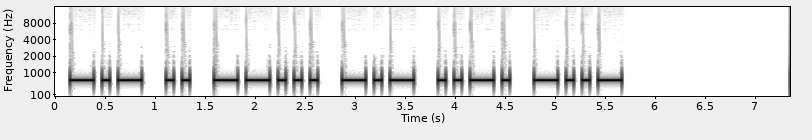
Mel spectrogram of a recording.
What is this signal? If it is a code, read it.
Morse code, heard as a keyed tone, about 15 wpm, 700 Hz. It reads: KI7KFX
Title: USA Call Signs - 6 Characters - Repeated 3x - 15wpm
